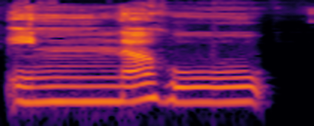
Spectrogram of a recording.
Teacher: نون پر زبر کی حرکت ہے، اس کو جلد پڑھیں گے۔ ہا پر الٹا پیش ہے تو واو مدہ کے جیسے 2 حرکات کھینچیں گے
